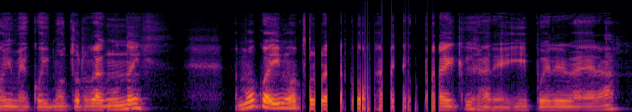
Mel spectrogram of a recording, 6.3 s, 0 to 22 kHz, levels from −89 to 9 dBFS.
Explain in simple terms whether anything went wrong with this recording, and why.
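Digital broadcast dropout from 3.00 to 4.40 s: the receiver lost its signal, so the speech keeps cutting to brief silences, and what was sent during those gaps is gone.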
